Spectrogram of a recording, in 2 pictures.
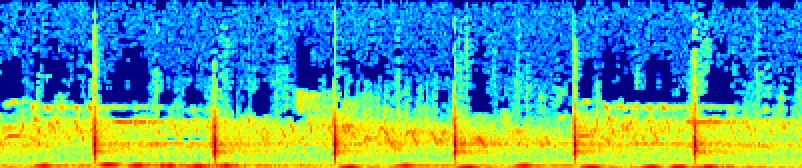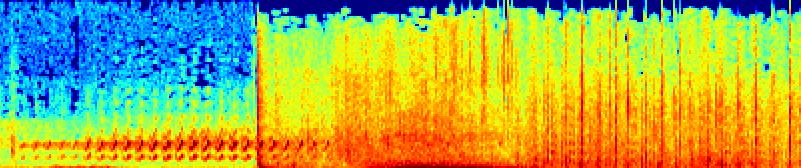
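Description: Soft background music of low notes with scattered sharp clicks. About five seconds in comes a bird's rapid trilled call, followed by a loud, fast fluttering rustle.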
